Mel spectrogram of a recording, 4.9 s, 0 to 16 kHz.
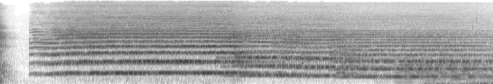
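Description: A Bulgarian gaida bagpipe played by a piper from the village of Momchilovtsi, recorded at the first Rozhen folk singing festival in 1961, sounds a loud, sustained, reedy tone over a steady drone, starting abruptly after a brief silence and shifting pitch slightly partway through, with no voices.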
